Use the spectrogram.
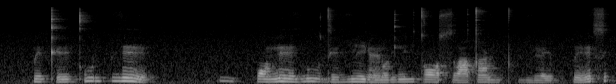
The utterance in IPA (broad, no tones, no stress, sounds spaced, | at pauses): p e kʼ e kʼ u ɾ i̤ p ɦ ẽ | p i̤ pː ɔ n ẽ ɦ u d e ɦ i ɽ ɛ̃ ɾ o ɖ n i d ɔ s ɤ ə̯ tˤ ɛ̃ ɽ e̤ pʰ i̤ ɭ e pː ẽ s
